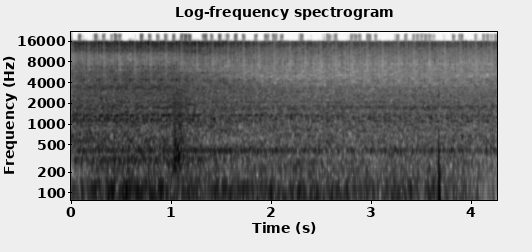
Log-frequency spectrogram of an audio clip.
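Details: 2007 Saturn Vue, codes P0304, P0300, P0302; plugs, coils, compression, fuel pressure and spark all checked fine: low, uneven stumbling idle with occasional miss, a dead cylinder traced to a failed number four fuel injector.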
